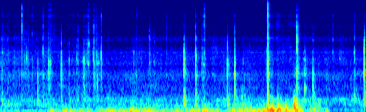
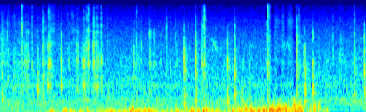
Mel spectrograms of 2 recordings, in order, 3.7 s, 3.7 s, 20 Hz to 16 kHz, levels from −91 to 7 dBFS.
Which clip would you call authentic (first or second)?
second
